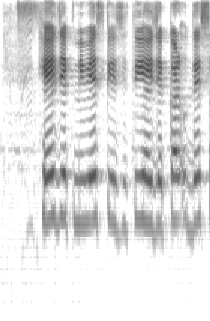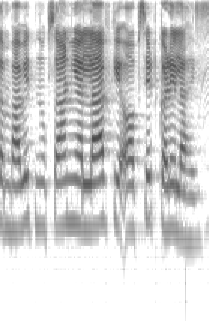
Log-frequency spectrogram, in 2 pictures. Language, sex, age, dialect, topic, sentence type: Magahi, female, 31-35, Western, banking, statement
